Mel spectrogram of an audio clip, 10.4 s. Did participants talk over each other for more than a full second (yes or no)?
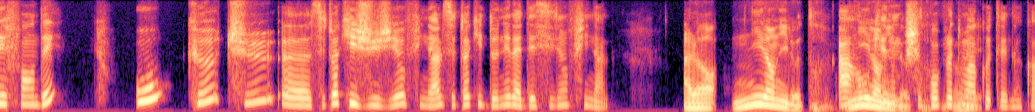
yes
